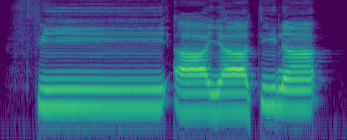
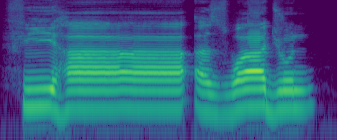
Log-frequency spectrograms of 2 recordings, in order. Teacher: So on that noon, the nasal sound, couple of seconds, and then the stretch is for 2 to 3 seconds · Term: mummy mud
